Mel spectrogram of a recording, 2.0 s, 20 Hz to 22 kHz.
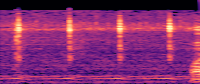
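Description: Stargate motor turning slowly on capacitor power, ticking about twice a second over a faint low hum; the tick rate matches one tick per turn of the rotor at around 115 RPM.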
